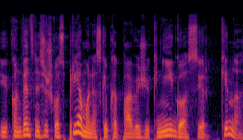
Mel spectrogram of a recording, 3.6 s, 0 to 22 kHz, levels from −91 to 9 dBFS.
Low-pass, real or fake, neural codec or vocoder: 14.4 kHz; real; none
